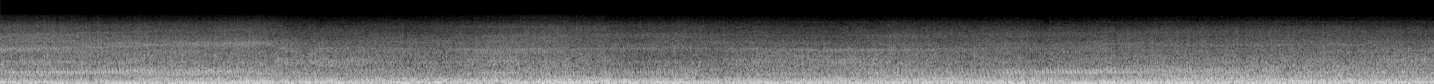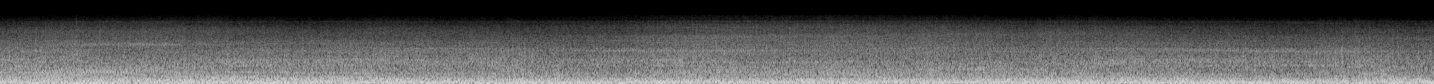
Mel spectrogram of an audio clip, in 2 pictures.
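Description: KTM 1290 Super Adventure's V-twin engine running under way, its note rising and falling a little through the bends, under heavy steady wind noise on the microphone.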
